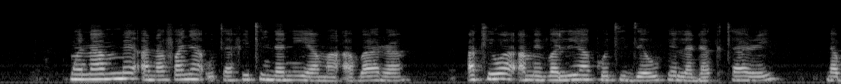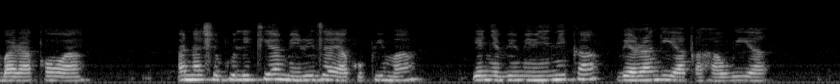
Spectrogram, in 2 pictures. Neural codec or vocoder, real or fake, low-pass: none; real; 7.2 kHz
